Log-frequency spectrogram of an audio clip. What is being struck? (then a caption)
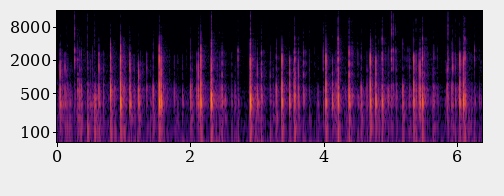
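Small leather camera case. A small, hollow, worn leather camera case for an Argus C3 camera is held in the hands while fingers squeeze, rub and tap the leather. The result is a quiet, steady stream of dry, soft taps and crinkly rubs with a low-mid body and brief bright edges, each hit dying away almost instantly.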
